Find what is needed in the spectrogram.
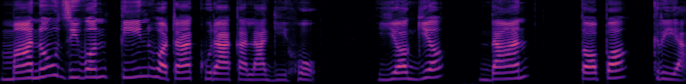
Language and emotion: Nepali, neutral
